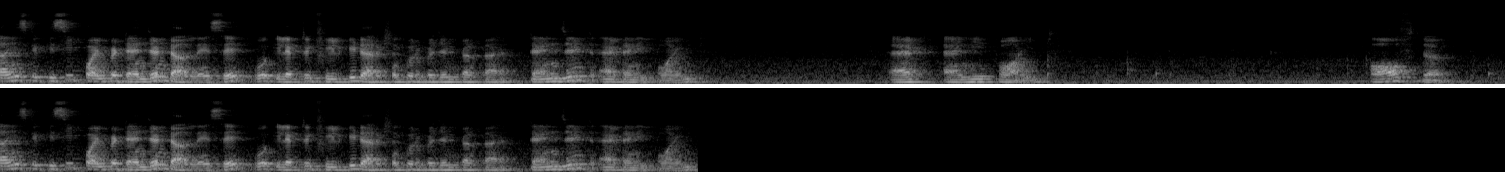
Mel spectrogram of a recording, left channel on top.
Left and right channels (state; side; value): drops out; right; at 7.0 s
